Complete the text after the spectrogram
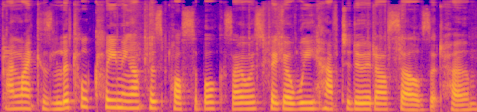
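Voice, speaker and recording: A woman talks at a very fast pace in an English accent. Her pitch is medium and her intonation fairly even. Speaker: TV chef and cooking teacher. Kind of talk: cooking tutorial. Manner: chatty.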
